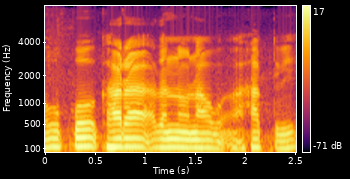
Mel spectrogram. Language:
Kannada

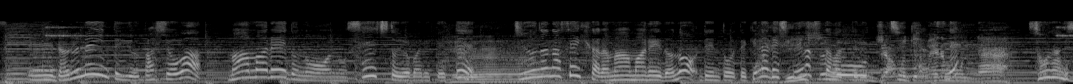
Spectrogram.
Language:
Japanese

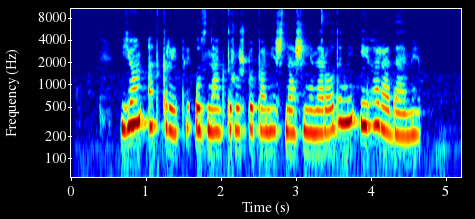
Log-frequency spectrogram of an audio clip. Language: Belarusian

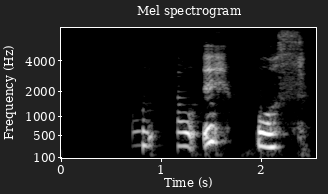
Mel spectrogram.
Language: Icelandic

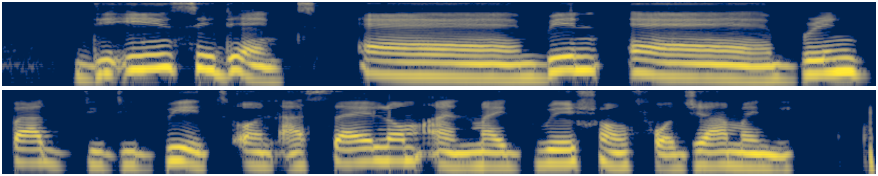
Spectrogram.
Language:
Nigerian Pidgin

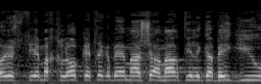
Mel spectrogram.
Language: Hebrew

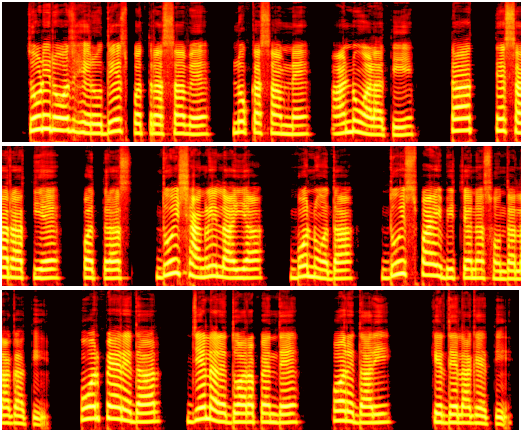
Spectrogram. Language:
Kullu Pahari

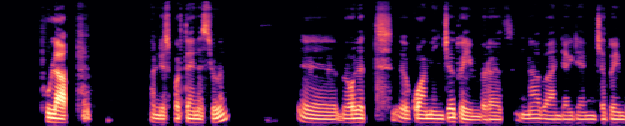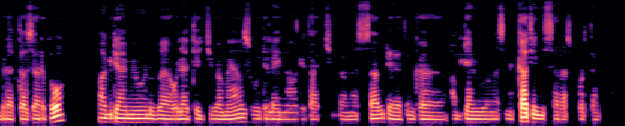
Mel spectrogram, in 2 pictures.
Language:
Amharic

